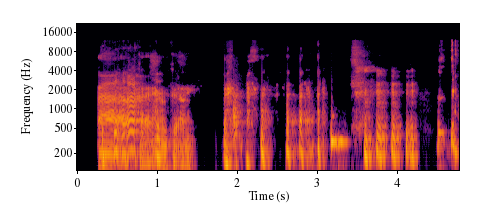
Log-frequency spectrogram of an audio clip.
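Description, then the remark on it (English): A bad cough: a strained, groaning hack opens, followed after a brief pause by a rapid string of short, harsh coughs in quick bursts, fairly loud and with no talking. “I've got like a fucking bad cough.”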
